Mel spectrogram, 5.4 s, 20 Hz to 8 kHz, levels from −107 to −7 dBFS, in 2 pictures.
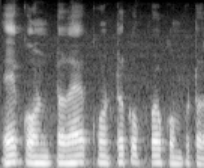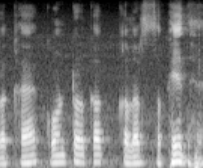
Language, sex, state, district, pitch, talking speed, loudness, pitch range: Hindi, male, Uttar Pradesh, Saharanpur, 125 Hz, 155 wpm, -16 LUFS, 115-130 Hz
